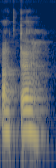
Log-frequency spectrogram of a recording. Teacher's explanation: इसके पीछे विसर्ग लगता है तो इसको हम कैसे बोलेंगे अतः तो ये जो बिंदु है इसकी आवाज जो होती है उच्चारण जो होता है वो किसके तरीके से होता है ह के तरीके से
